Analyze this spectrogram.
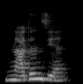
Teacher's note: the initial accent shifts to the second position and we have a trisyllabic sensory form pronounced as nadanzian you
